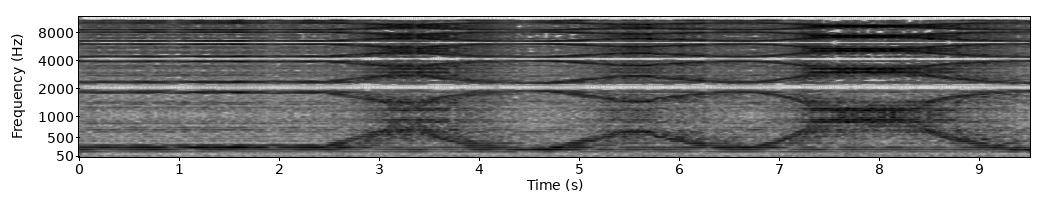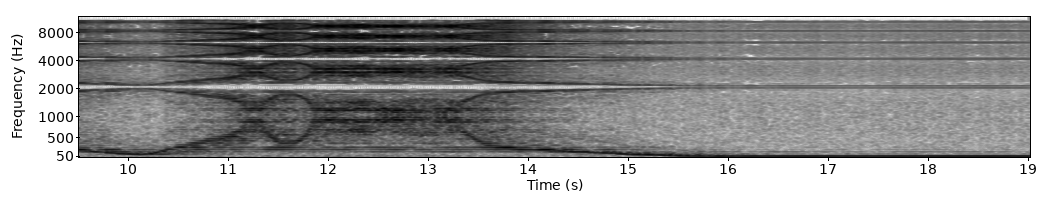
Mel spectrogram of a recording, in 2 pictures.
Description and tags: Drone sound created with a Korg Monotron Duo and Ableton Live 8, using Live's built in effects.
There is a vocal character to this sound at times, but I assure you that absolutely no vocal sounds were used and no vowel filter was used (or other fancy filters). The only filter in the signal chain is the monotron own filter, although there were a number of Live's own built in effects.
Ableton-Live-8, Korg, Monotron-Duo, deep, growling, noise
